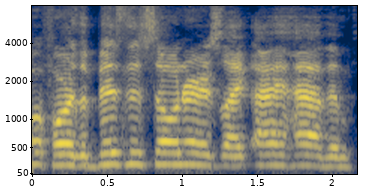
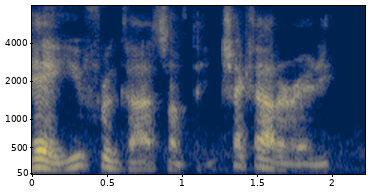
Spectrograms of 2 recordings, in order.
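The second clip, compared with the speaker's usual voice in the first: mock, very quiet, low, patronizing murmur; 6 semitones lower, 14 dB quieter than usual. Imagining the shopping cart reminding about a forgotten item, mock-condescending voice. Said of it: "in a condescending voice".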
